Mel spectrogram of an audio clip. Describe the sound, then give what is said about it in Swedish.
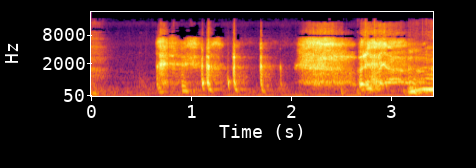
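A person coughs: a rough, harsh burst followed by a few sharp hacks, then a longer, raspy coughing fit that runs to the end. No one speaks. “Den klassiska hosten.”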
